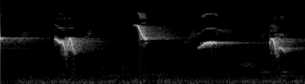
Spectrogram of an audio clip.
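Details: Red-cowled cardinal singing in the açoite style: clear whistled notes, some sliding down and then holding steady, others rising, spaced by short pauses of about half a second to a second, over a quiet background.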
